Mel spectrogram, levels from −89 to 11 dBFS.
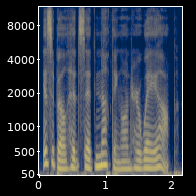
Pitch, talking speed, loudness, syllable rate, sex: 175 Hz, 225 wpm, -16 LUFS, 5.5 syllables/s, female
